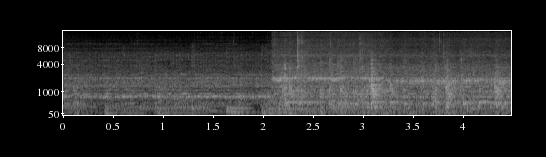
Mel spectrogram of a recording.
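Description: KitchenAid Artisan stand mixer running, its flat beater creaming chunks of butter in a glass bowl; the motor hum steps up, louder and higher, about two seconds in, with light irregular clicking.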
